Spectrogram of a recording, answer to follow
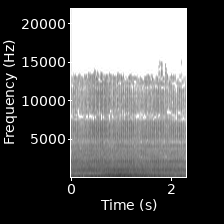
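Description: Deep, noisy rumble of a film-logo sound effect that begins to fade near the end.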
